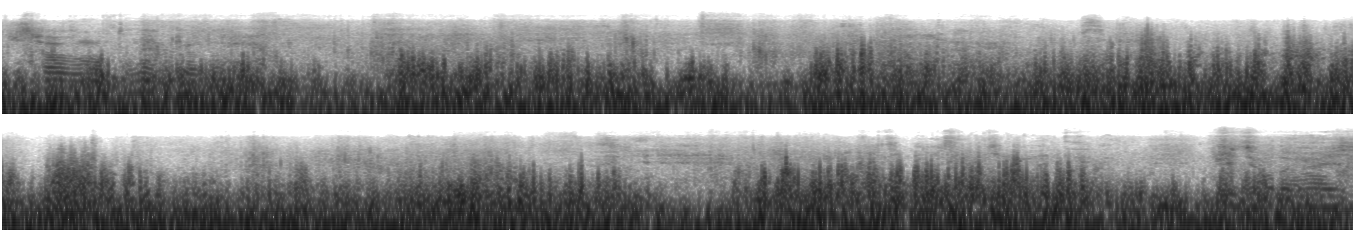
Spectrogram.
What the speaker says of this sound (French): J'espère que vous m'entendez avec le vent.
